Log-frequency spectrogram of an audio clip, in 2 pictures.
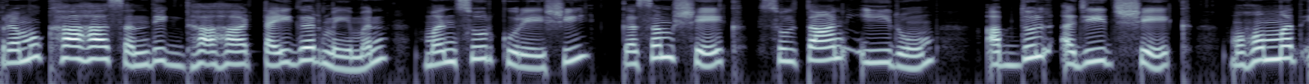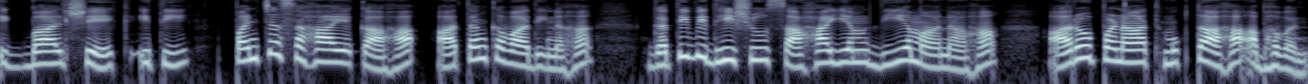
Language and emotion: Sanskrit, neutral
